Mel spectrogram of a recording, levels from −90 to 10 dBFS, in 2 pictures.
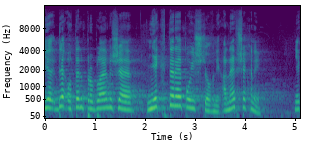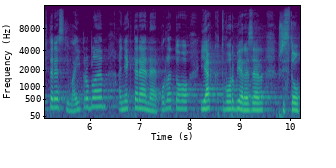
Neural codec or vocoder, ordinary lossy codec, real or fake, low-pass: none; Opus, 64 kbps; real; 14.4 kHz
